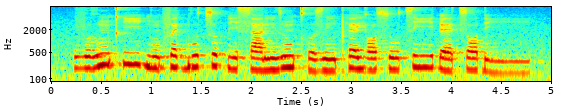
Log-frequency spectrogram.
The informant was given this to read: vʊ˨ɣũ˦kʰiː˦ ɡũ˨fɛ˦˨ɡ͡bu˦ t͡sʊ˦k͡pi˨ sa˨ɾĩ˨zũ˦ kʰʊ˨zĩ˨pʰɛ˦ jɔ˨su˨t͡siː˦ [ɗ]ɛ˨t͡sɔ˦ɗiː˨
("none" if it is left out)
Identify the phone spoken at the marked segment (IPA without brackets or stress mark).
ɗ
